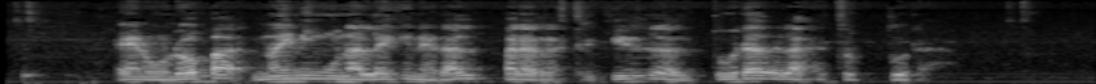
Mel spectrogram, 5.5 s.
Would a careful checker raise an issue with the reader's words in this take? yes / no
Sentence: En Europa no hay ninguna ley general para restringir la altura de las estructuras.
no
